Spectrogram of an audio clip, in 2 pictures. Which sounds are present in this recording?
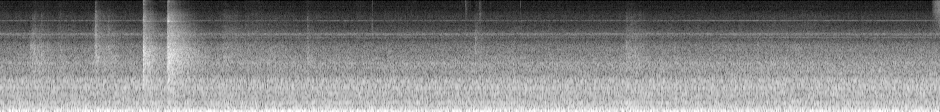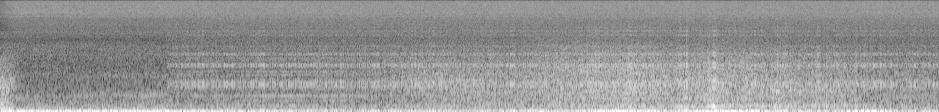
background noise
